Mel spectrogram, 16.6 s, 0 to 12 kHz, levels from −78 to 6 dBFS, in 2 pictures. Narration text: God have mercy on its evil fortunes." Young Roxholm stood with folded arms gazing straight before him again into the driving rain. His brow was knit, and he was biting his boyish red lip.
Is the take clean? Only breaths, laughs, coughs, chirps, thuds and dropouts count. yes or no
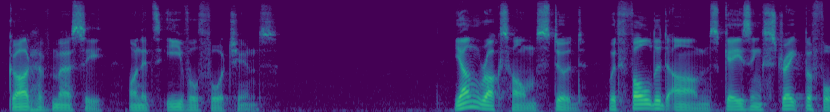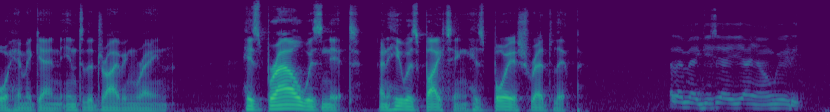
no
